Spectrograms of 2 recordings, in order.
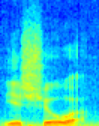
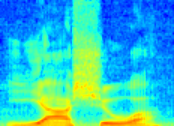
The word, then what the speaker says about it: Yeshua: So Joshua is known as Yeshua. And you could actually see it in Hebrew spelled the same way that we spell Yeshua today. By the way, his name is not Yahshua.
